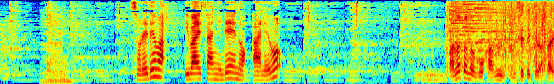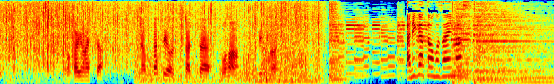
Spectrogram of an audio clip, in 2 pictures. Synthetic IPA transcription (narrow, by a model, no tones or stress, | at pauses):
so̞ɾe̞d̪e̞βa | iβaisãɲ̟ːiɾe̞ːno̞aɾe̞o̞ | anat̪ano̞ɡo̞ɦãmmʲise̞t̪e̞kɯ̟d̪asaḭ | βakaɾʲimaɕi̥t̪aɾakːaseot͡sɨ̥kat̪ːaɡo̞ɦãŋoki̥t̪ekʲimasɨ̥ | aɾʲiɡat̪o̞ːɡo̞zaimasɨ̥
